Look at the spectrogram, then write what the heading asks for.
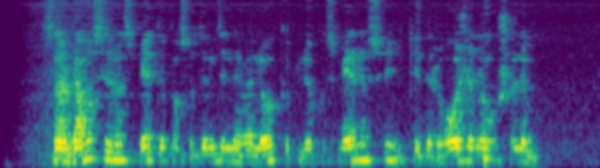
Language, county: Lithuanian, Kaunas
